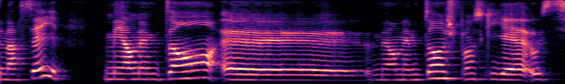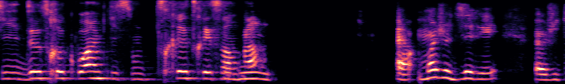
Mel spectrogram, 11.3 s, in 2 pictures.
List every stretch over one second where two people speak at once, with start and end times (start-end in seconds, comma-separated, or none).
none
